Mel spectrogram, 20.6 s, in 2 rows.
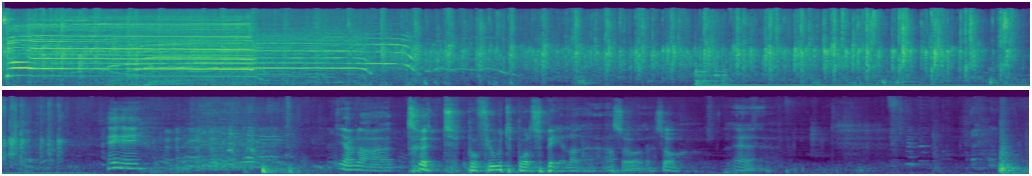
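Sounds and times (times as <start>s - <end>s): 
audience cheering and whoops: 0.0s - 5.2s
loud audience applause: 0.0s - 11.3s
laughter: 11.6s - 13.6s
speech: 13.8s - 18.0s.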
